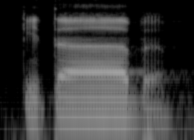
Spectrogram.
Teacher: با کے اوپر جزم آ جائے گی تو یہاں با میں قلقلہ کریں گے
